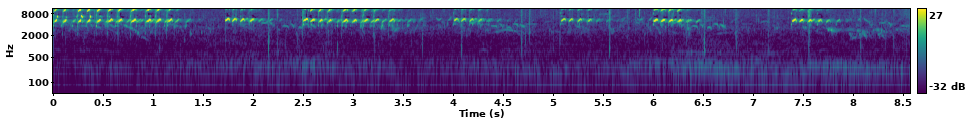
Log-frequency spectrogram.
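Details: A pied kingfisher (Ceryle rudis) in Kinmen, where it is resident near ponds, reservoirs and coasts, gives bursts of sharp, high, squeaky chirps, several quick notes at a time, repeated every second or so over a low rumble of wind.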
